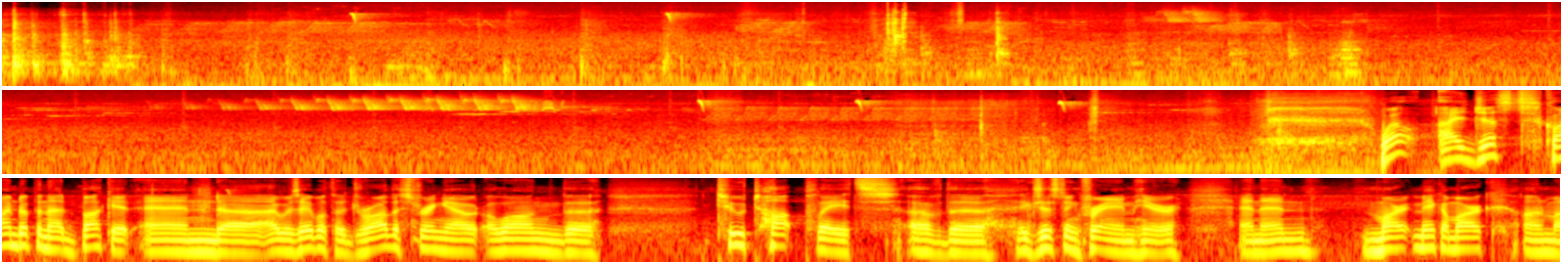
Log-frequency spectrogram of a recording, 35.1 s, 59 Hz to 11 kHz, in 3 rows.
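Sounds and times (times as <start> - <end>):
knocks and clicks: 0.0 - 10.5
songbird trilling and chirping: 1.0 - 25.4.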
